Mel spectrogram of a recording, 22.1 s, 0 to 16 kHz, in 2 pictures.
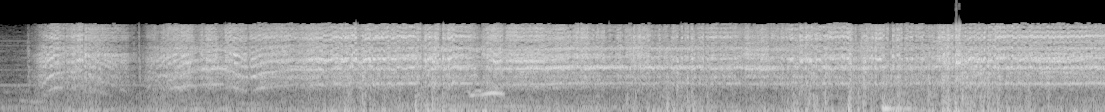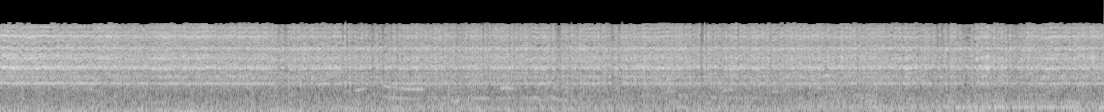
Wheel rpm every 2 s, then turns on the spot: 40, 180, 220, 230, 220, 220, 240, 230, 230, 230, 230.
none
